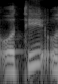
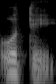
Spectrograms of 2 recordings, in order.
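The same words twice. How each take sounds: First: The first vowel is an open 'aw' sound. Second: The first vowel is a closed 'o' sound. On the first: "লেখার সময় অতি" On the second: "উচ্চারণ হলো অতি"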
